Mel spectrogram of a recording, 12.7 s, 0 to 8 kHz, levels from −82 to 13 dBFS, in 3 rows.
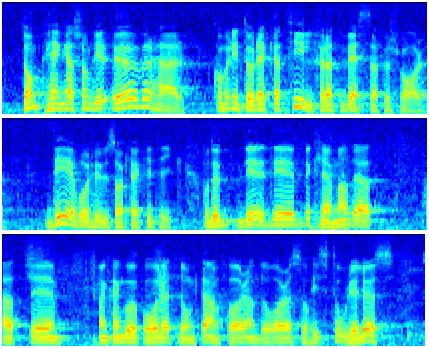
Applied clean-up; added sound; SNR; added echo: none; none; none; none.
